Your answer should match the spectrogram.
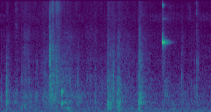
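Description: Scattered movement and handling noises: a few soft rustles and light knocks, then one sharp click with a brief high ring a little after three seconds in.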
